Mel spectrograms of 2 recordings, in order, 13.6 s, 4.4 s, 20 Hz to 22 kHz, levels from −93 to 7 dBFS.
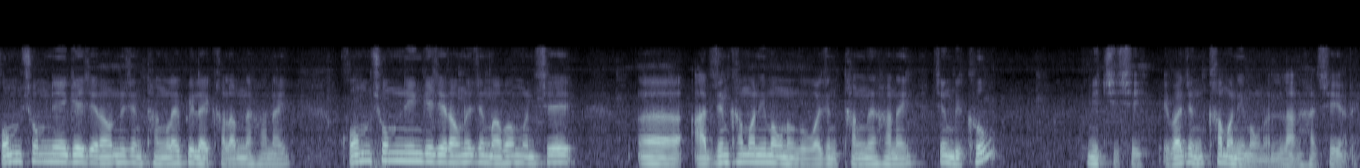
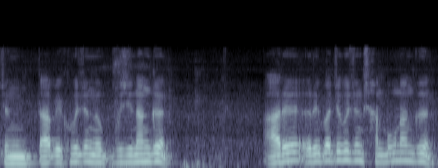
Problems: none marked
